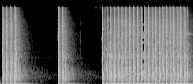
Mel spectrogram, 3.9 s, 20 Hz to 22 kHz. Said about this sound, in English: Next, the AR-15 with a bump stock.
